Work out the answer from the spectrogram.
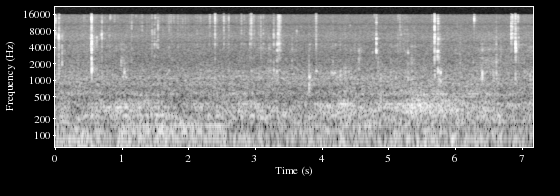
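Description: Faint chewing of a crunchy peanut-brittle hard candy, with scattered small crunching clicks as it is bitten.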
